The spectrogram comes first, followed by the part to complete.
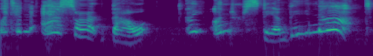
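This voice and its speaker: Putting on a squeaky character voice, a woman speaks at an extremely high pitch. Her pace is fairly slow and her intonation lively. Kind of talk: Shakespearean stage comedy. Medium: stage play. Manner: bantering, sarcastic.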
